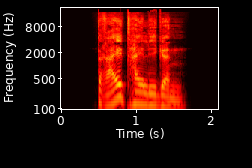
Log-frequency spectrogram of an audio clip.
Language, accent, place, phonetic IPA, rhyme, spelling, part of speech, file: German, Germany, Berlin, [ˈdʁaɪ̯ˌtaɪ̯lɪɡn̩], -aɪ̯taɪ̯lɪɡn̩, dreiteiligen, adjective, De-dreiteiligen.ogg
- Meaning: inflection of dreiteilig: 1. strong genitive masculine/neuter singular 2. weak/mixed genitive/dative all-gender singular 3. strong/weak/mixed accusative masculine singular 4. strong dative plural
